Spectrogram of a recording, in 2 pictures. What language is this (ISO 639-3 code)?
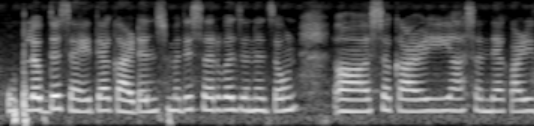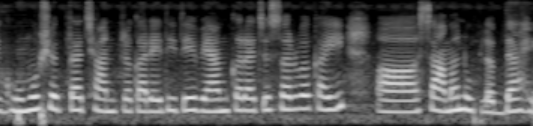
mar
